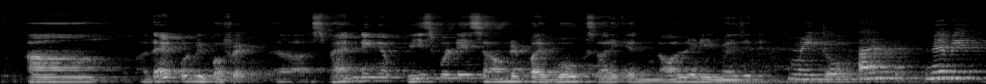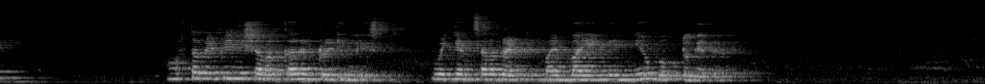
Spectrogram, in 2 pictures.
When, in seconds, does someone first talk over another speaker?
none

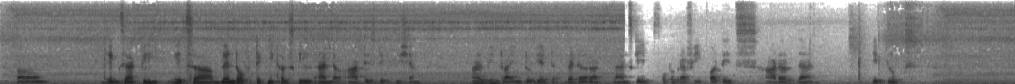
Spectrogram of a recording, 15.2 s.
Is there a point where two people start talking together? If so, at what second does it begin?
none

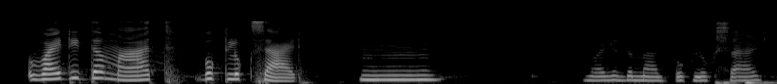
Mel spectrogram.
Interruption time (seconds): none

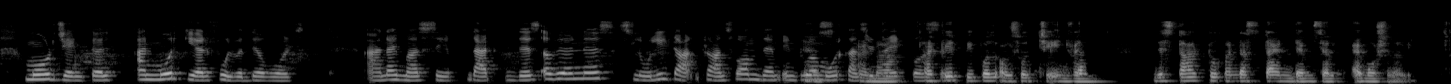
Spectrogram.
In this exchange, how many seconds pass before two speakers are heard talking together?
8.0 s

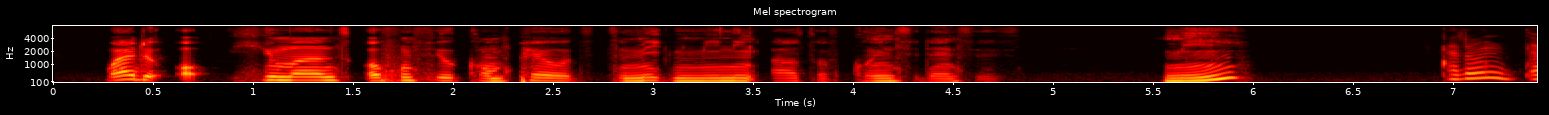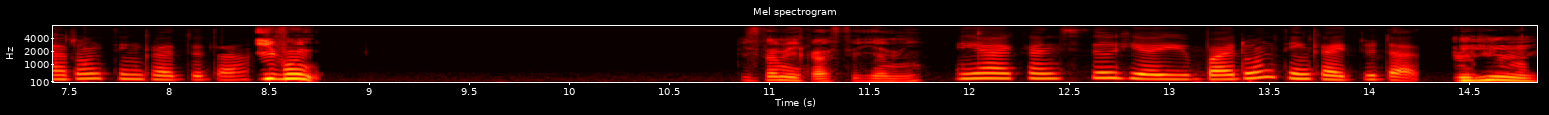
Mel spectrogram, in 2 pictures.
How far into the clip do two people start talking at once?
none

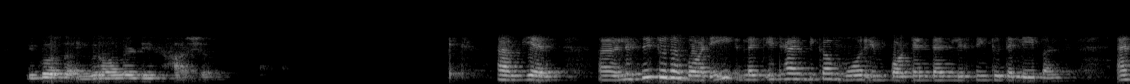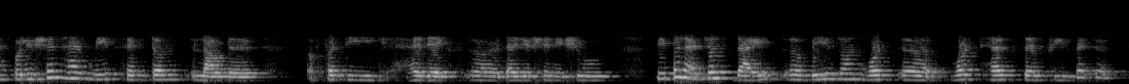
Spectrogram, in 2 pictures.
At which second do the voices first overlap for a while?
none

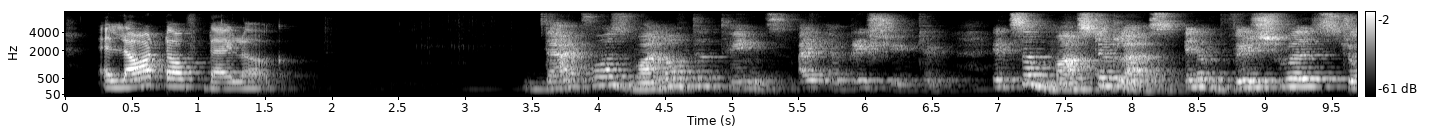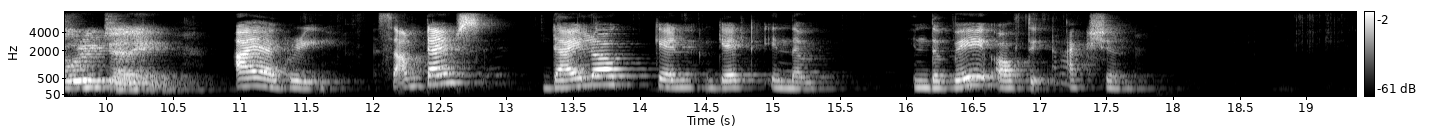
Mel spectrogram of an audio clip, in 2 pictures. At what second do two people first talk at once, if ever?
none

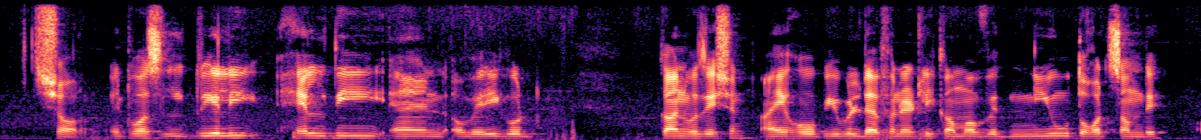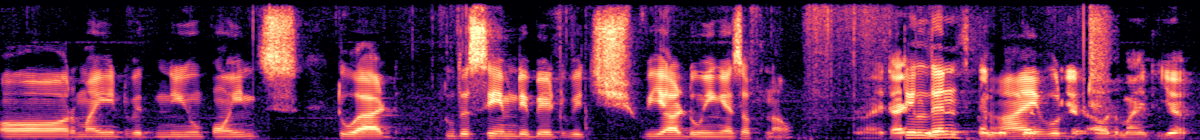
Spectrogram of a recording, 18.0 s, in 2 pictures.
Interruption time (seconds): 15.8 s

